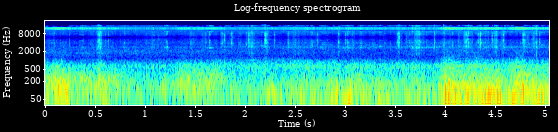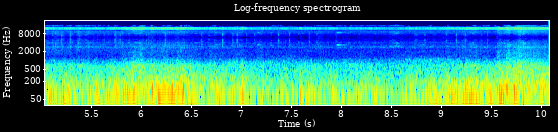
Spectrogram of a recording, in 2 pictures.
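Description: Kite buggy rolling fast over bumpy grass: a rough, uneven rumble from the wheels and frame, with wind buffeting the microphone. It gets louder about four seconds in.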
